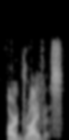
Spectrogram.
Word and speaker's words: Ardrivis: When this syllable has an I, it is sounded long, capital ARDRIVIS, Ardrivis, unless it comes before a double consonant, capital ANTIPPA, Antippa.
